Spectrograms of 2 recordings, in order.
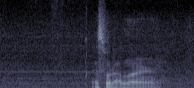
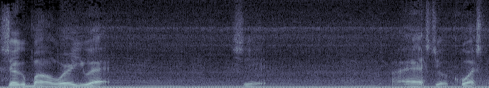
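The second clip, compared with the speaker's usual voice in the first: higher, louder demand for an answer; loud impatient callout; 5 semitones higher, 7 dB louder than usual. Pretend. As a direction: shout at Sugar Bum to answer now. Calling out to chat member.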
